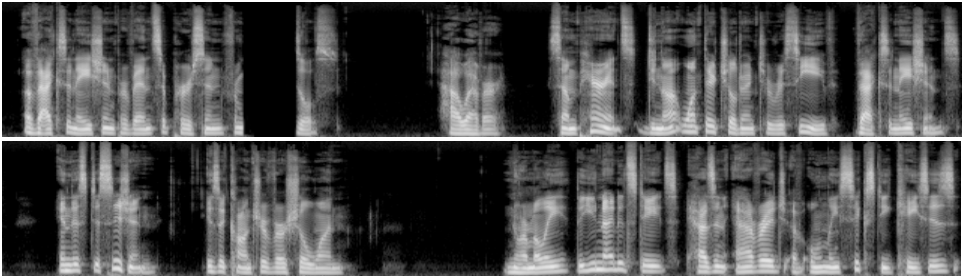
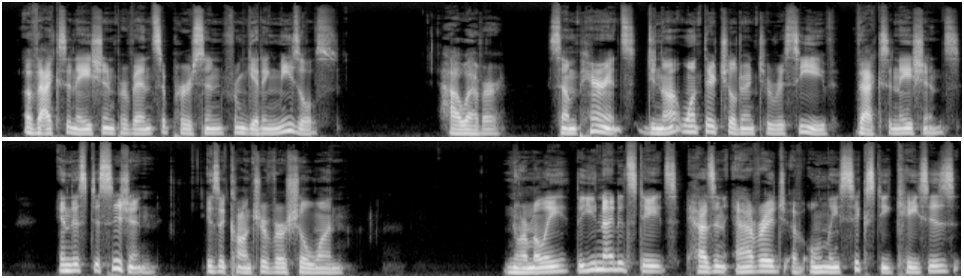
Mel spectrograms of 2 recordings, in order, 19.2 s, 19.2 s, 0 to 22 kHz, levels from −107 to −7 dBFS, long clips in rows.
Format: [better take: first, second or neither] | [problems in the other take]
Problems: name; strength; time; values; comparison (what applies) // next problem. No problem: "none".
second | audio cutting out; at 2.5 s for 0.5 s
